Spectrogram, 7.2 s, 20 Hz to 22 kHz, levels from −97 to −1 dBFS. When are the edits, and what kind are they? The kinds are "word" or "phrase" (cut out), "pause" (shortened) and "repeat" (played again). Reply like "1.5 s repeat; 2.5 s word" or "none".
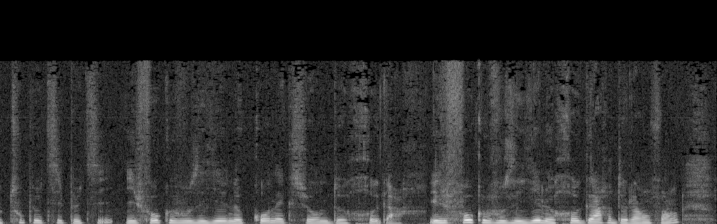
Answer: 4.2 s pause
